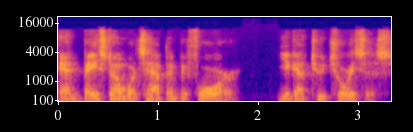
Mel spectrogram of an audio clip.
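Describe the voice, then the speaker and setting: With an American accent, a man uses a normal speaking voice at a moderate pace. His pitch is medium with ordinary variation, over a quiet background. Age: 60s. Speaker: former pastor, podcaster. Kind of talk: podcast interview.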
